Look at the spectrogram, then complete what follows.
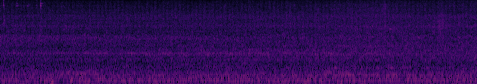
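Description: Steady low outdoor rumble, an even background noise with no distinct events.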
